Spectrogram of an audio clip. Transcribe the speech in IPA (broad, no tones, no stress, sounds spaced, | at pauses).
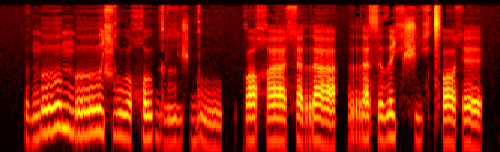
ə̤ ŋ ɤː ŋ ɤː ɕ uː χ u ɡ ə̤ ɮ i̤ ʃ ɡ u | k ɒ χ aː ɬ a r a | r a s ə ð ɛ ç ʃ i̤ ç t͡sʼ ɒː ɬ ɛ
